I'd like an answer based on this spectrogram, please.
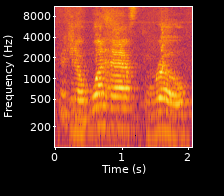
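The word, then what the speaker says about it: rho: you use this symbol it's the Greek letter row how do you spell that r h o it's row it's the Greek letter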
